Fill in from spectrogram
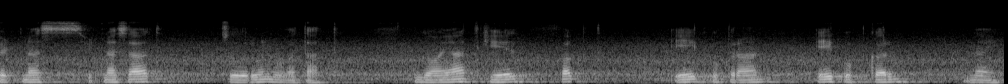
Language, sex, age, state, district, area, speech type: Goan Konkani, male, 18-30, Goa, Murmgao, urban, spontaneous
